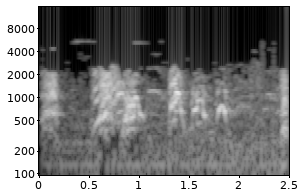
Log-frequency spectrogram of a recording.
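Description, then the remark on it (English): Hundreds of sled dogs bark and yip in quick, overlapping bursts, loud, with an excited, restless energy, on the streets of downtown Anchorage, Alaska, at the March start of the Iditarod sled dog race, with a busy hum of mushing fans underneath. “Every March, the streets of downtown Anchorage fill with hundreds of sled dogs and mushing fans outfitted in their finest furs.”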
